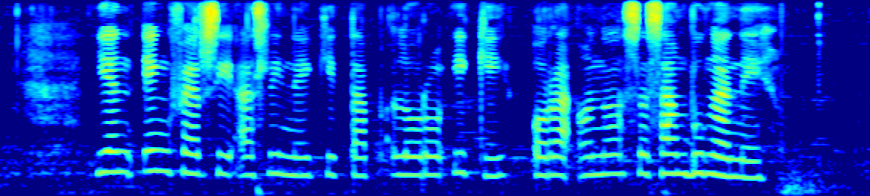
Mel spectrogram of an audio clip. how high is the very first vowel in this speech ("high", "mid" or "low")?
mid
